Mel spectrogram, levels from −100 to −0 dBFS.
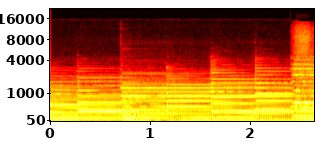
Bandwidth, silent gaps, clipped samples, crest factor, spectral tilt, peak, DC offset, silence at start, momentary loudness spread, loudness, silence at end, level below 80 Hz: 14 kHz; none; under 0.1%; 12 dB; -6.5 dB/octave; -2 dBFS; under 0.1%; 0 s; 2 LU; -16 LUFS; 0 s; -30 dBFS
